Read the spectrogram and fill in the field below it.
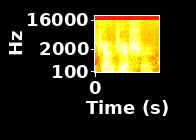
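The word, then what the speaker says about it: Jiang Jieshi: kai-shek his chinese name his mandarin name is jiang jieshr now i'll use the chiang kai-shek pronunciation because it's the most familiar but that's not a mandarin pronunciation it's a local dialect anyway these three generals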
